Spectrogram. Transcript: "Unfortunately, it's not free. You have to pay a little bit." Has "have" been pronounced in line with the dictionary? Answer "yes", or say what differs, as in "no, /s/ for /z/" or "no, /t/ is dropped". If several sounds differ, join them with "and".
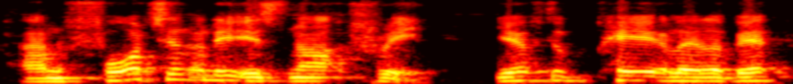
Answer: no, /f/ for /v/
